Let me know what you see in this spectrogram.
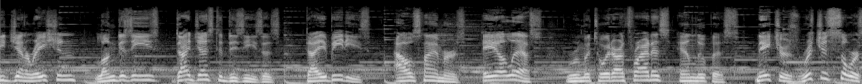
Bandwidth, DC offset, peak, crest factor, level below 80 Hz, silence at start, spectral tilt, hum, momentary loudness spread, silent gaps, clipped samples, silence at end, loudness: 15.5 kHz; under 0.1%; -2 dBFS; 12 dB; -30 dBFS; 0 s; -5.5 dB/octave; none; 6 LU; none; under 0.1%; 0 s; -13 LUFS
